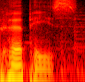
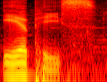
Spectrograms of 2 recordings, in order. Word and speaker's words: earpiece: and went what and what he was trying to say was I'm going to give you an earpiece okay which is the H again is it yeah it's an intrusive AG intrusive AG the invasion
